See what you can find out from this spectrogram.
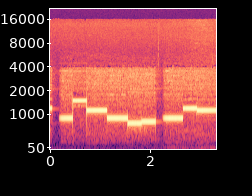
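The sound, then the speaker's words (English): A string of electronic beep tones from the telephone answering machine at the HARP high-frequency transmitter site, shifting between steady pitches in stepwise jumps, with a brief gap before another run of tones. No voices. “A whole series of tones, in fact.”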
